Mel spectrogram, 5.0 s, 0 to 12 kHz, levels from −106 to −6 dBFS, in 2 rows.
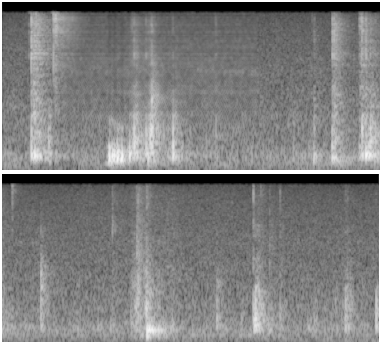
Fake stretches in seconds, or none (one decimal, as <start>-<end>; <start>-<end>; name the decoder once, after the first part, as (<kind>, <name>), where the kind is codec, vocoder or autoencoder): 0.4-1.7 (vocoder, Vocos)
